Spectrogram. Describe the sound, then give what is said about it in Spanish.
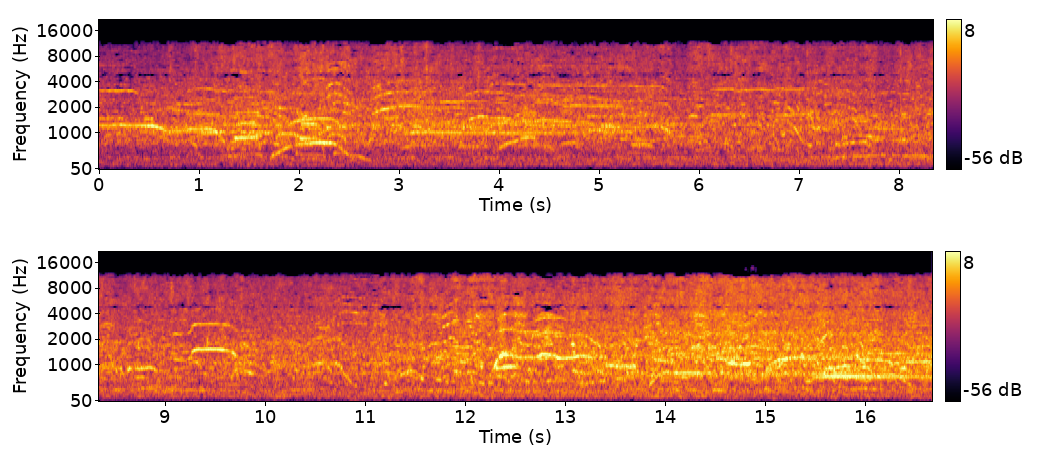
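A large stadium crowd roars in an ovation, a dense, continuous wash of overlapping voices, shouting and cheering at a fairly steady level throughout, with the swell rising slightly toward the end. “Era como la gente le grita, mira, el estadio entero.”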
